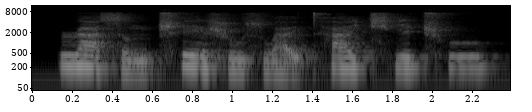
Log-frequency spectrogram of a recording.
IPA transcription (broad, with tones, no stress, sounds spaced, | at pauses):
ɻ ä˥˨ s ɤ̰˨˩ ŋ ʈ͡ʂʰ e˥˨ ɪ̯ ʂ u˨˦ s w a̰˨˩ ɪ̯ t̪ʰ a˦ ɪ̯ t͡ɕʰ i˦ ʈ͡ʂʰ u˦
